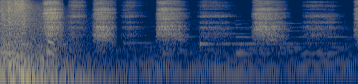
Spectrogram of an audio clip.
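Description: A girl's rapid, heavy gasping breaths, about two a second, as she jolts awake in bed, over soft sustained music. A loud rumbling effect dies away in the first second.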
